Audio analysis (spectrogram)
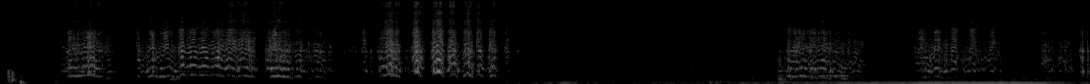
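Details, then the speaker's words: Marantz CD-63 mkII with Philips transport: harsh insect-like buzzing in short bursts as the disc tray drives, from plastic gear teeth grinding together; tray had been stuck, not ejecting. "oh it's causing all that noise some noisy gear it's just the sound of the teeth of the gear touching each other but veryy horrible"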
